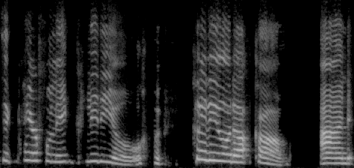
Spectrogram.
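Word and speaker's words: Clideo: Let's pronounce it carefully, Clidio.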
